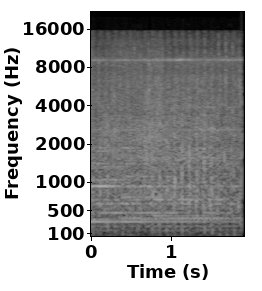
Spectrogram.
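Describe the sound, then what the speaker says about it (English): A helicopter lands in the video game James Bond 007: Blood Stone, its rotor thumping in quick, even pulses under a low, faint drone. "That's why the helicopter is landing outside your hotel."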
